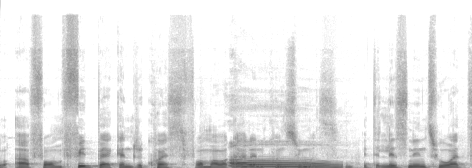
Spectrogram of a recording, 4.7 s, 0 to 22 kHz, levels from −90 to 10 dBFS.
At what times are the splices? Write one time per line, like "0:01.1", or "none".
0:03.7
